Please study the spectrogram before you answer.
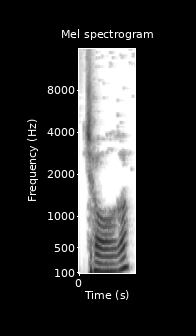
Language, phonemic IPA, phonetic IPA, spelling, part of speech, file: Danish, /ˈtɔːrə/, [ˈtˢɔːɐ], tåre, noun, Da-tåre.ogg
- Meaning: tear (drop of clear salty liquid from the eye)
